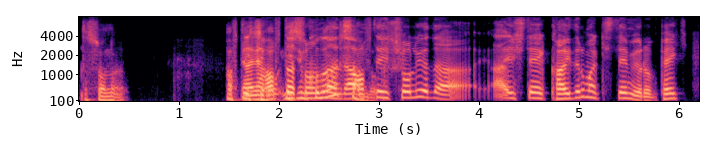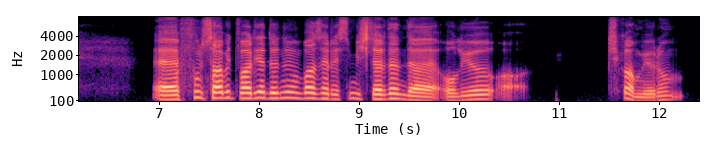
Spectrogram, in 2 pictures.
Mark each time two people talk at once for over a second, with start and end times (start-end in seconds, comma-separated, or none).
1.6-3.3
